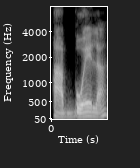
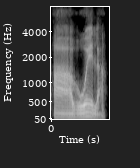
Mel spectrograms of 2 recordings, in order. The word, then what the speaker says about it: abuela: aire no por ejemplo cuando decimos abuela no decimos abuela sino abuela o Adiós agua no ahí no cortamos el aire entonces esos sonidos los podemos alargar AB vuela pero no podemos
